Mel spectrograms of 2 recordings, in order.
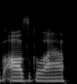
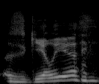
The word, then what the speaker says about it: Osgiliath: We're getting the Battle of Osgalath and all of the accompanying items. The I terrain believe set it's and pronounced Osgiliath.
